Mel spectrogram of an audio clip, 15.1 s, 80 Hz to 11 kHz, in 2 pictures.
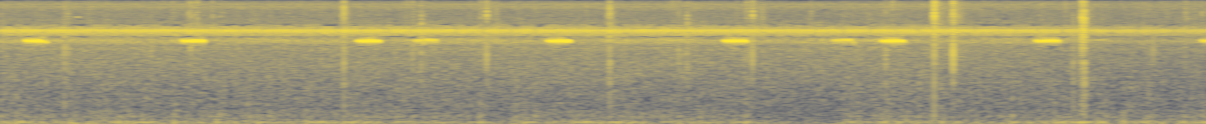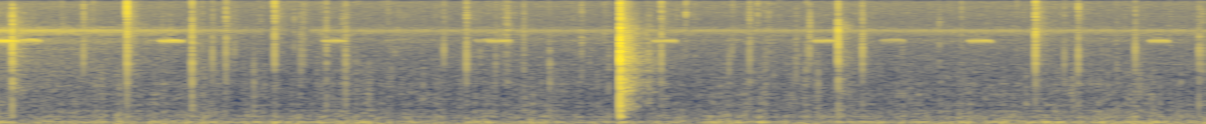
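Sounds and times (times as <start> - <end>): crickets chirping: 0.0 - 7.8
campfire crackling: 0.0 - 15.0.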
